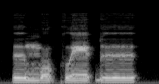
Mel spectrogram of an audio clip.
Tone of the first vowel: low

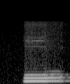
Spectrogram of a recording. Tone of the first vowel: high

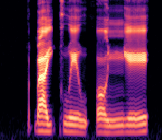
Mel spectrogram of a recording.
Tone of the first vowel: rising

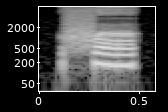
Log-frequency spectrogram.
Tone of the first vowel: low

